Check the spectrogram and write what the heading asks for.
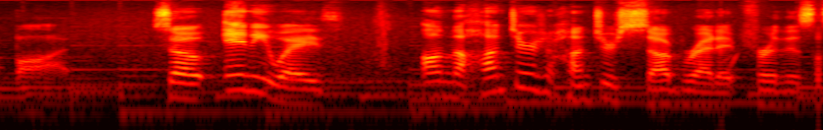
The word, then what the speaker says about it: Hunter x Hunter: So anyways, on the Hunter x Hunter subreddit for this like manga that I was really into, yeah. You don't pronounce the X.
